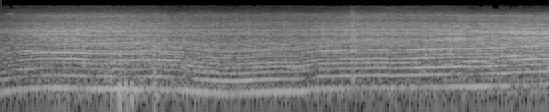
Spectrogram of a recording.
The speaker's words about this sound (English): A crew of men used chainsaws and four-wheelers to cut up limbs and carry off the remnants of trees strewn about cluttered lots.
